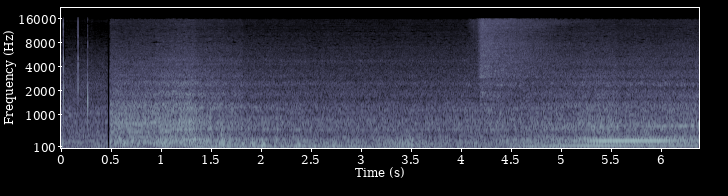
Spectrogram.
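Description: Passenger train at a station platform: a steady rumble that jumps up about half a second in, then a sudden hiss of released brake air about four seconds in, followed by a steady engine hum.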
